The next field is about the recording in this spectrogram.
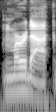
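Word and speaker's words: Murdaugh: Um, Alex Murdoch, or it's actually Alec Murdoch. Most people say Alex Murdo, but it's Alec Murdoch.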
